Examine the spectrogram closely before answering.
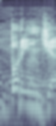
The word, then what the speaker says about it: Budinger: Sol Budinger, it's pronounced as in ginger rather than bell ringer.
